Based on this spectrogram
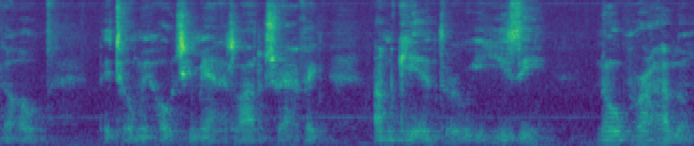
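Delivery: ordinary delivery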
